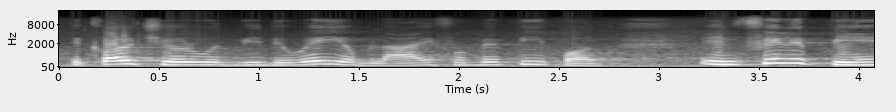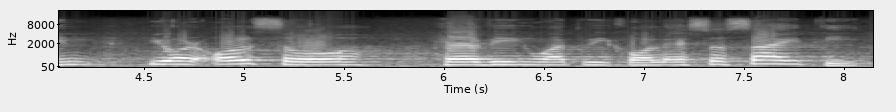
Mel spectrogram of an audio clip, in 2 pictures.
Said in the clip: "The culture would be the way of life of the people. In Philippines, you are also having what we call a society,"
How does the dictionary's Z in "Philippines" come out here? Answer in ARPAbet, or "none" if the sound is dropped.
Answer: none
